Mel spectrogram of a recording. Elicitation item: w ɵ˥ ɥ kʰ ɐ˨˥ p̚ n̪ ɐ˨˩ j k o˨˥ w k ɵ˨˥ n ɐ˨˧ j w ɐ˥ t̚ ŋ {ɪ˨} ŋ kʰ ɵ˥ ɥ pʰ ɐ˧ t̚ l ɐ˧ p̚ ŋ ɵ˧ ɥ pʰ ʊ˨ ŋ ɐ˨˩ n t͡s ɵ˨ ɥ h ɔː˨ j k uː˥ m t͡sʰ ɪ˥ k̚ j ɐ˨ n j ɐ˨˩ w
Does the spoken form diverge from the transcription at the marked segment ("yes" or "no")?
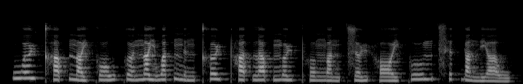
no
